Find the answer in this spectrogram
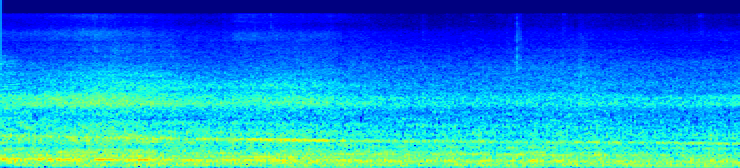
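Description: Electric passenger train moving along the platform close by: a steady rumble of wheels and cars with a motor whine that slowly falls in pitch, easing a little in loudness.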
